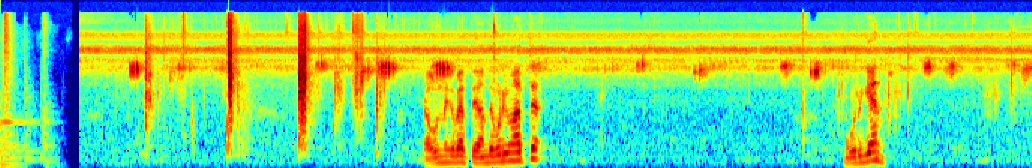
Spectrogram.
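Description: Night-time chorus of crickets, a steady high chirring that comes in about a second in and carries on, with a few sharp clicks in the first few seconds.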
